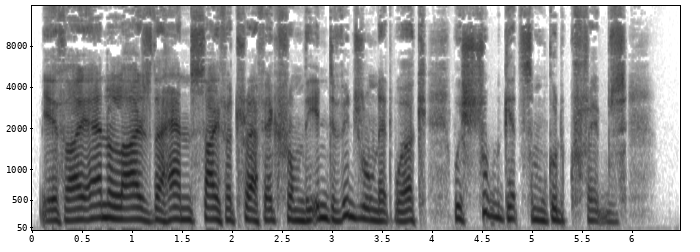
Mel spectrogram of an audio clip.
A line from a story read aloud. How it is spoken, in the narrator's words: Dilly muttered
